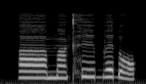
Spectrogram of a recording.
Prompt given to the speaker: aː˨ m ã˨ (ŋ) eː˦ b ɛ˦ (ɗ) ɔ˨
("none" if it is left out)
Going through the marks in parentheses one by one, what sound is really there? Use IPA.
kʰ, ɗ

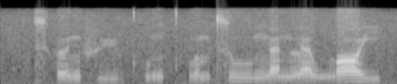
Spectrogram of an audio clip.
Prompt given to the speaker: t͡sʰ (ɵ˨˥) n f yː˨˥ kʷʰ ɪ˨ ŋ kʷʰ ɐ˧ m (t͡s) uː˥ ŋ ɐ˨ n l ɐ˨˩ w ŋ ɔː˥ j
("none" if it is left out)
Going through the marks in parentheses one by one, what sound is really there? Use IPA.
ɵ˨˥, t͡s

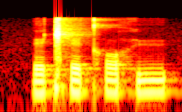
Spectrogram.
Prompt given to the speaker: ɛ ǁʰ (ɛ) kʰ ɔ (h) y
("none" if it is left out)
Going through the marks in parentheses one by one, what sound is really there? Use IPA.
ɛ, h

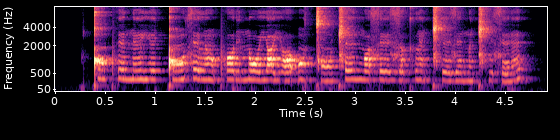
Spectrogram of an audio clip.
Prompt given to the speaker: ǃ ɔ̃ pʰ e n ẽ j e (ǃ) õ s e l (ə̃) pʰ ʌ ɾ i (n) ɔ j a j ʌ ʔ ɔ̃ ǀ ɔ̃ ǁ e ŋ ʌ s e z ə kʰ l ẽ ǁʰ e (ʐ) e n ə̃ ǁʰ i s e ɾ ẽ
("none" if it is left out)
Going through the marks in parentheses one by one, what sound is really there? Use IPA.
ǃ, ə̃, n, z

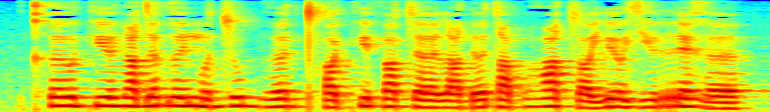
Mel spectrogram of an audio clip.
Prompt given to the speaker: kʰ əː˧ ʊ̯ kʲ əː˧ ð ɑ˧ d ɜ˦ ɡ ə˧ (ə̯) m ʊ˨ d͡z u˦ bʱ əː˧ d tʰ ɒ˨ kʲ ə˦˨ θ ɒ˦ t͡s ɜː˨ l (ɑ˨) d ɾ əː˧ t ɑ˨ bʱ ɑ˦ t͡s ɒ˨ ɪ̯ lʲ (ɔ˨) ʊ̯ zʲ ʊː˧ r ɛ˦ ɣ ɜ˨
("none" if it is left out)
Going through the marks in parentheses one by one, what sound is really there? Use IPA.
ɪ̯, ɑ˨, ɔ˦˨

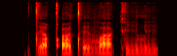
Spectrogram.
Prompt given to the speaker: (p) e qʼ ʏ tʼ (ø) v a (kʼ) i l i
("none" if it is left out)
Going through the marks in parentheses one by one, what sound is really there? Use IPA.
t, e, kʼ

